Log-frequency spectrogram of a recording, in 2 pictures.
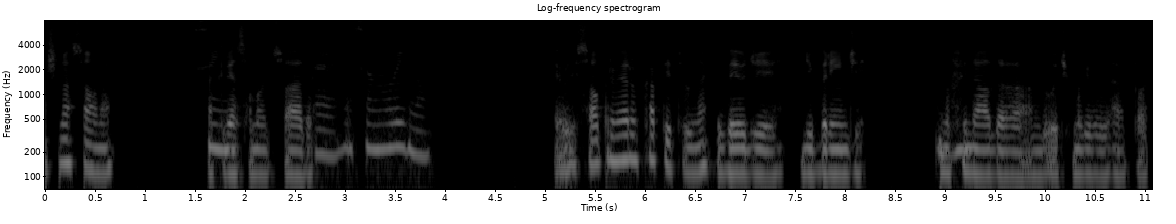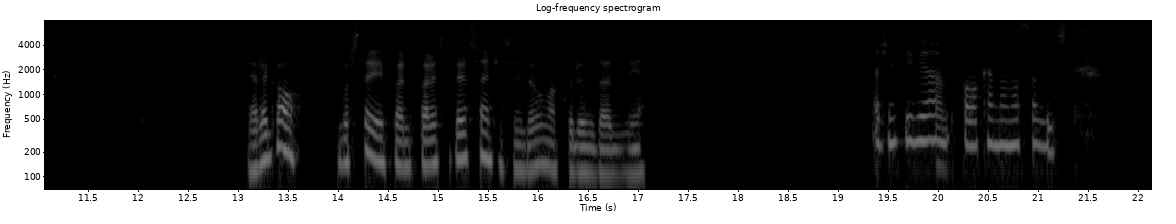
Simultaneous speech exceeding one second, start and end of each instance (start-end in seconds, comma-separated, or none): none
